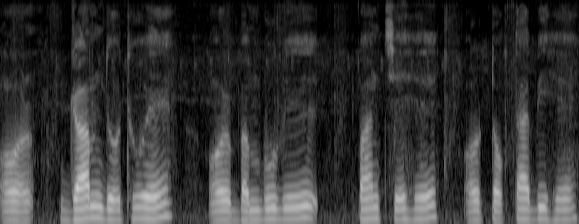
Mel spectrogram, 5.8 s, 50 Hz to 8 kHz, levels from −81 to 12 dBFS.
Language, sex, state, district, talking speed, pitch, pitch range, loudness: Hindi, male, Arunachal Pradesh, Papum Pare, 155 wpm, 135 Hz, 125-140 Hz, -21 LUFS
